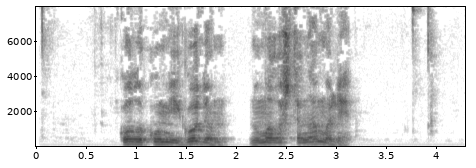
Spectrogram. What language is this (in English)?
Mari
